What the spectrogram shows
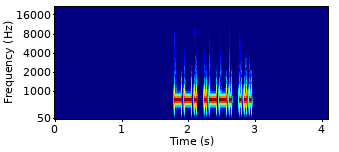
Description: Morse code, heard as a keyed tone, about 31 wpm, 700 Hz. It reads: GPS
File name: Easy Words - Speed-Racing with Hints - 25wpm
